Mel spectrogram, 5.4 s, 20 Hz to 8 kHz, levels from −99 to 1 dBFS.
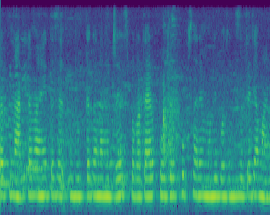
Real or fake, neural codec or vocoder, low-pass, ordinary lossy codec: real; none; 7.2 kHz; none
